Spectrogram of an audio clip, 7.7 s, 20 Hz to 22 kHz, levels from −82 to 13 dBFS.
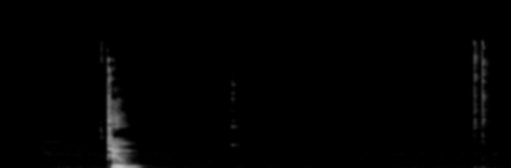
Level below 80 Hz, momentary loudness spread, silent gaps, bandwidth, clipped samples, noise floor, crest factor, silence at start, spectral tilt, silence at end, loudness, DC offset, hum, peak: -68 dBFS; 25 LU; none; 16.5 kHz; under 0.1%; -79 dBFS; 24 dB; 1.6 s; -4.5 dB/octave; 5.65 s; -15 LUFS; under 0.1%; none; -2 dBFS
